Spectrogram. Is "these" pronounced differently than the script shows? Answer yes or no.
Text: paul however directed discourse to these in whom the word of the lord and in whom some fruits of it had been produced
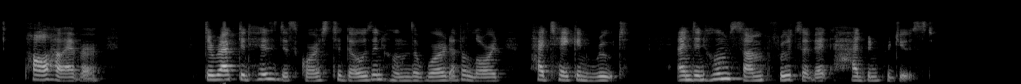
yes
